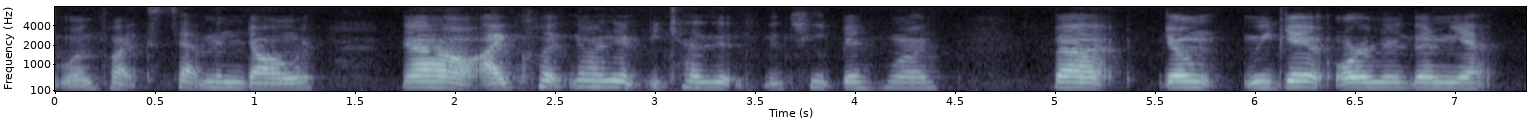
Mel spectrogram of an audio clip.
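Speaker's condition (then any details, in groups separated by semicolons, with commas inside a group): Brain injury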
